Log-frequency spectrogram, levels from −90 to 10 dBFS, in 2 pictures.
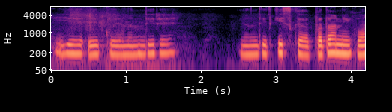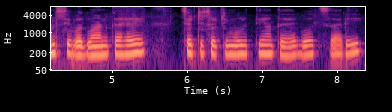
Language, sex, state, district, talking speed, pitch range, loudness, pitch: Rajasthani, female, Rajasthan, Churu, 150 wpm, 170-190 Hz, -18 LUFS, 180 Hz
